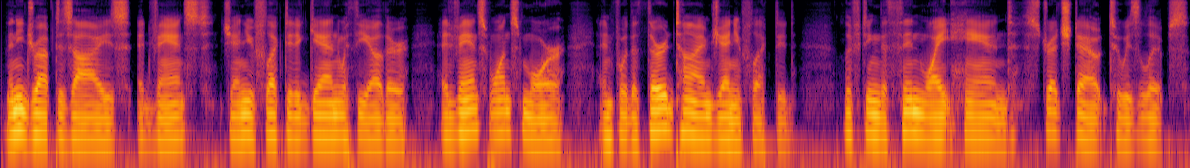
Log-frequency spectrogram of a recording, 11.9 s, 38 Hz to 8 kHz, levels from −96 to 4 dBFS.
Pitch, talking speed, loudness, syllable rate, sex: 95 Hz, 150 wpm, -18 LUFS, 4.4 syllables/s, male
